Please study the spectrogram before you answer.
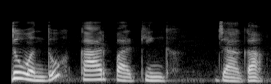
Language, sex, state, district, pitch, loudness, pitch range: Kannada, female, Karnataka, Bangalore, 190 Hz, -15 LUFS, 175-220 Hz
